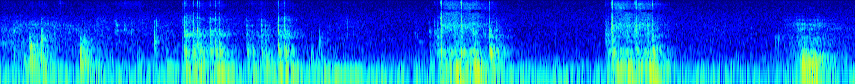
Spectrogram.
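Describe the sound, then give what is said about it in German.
Typewriter keys clacking in a few irregular clusters of quick mechanical strikes, separated by short pauses. Faint, with no voices. “Die Schreibmaschine.”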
